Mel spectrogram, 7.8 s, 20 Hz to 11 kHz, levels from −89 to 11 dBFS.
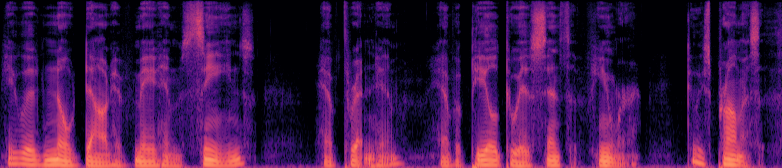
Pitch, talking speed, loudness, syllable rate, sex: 85 Hz, 160 wpm, -20 LUFS, 5.0 syllables/s, male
